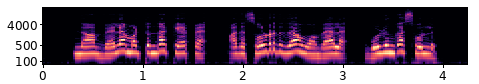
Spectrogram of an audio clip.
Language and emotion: Tamil, angry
